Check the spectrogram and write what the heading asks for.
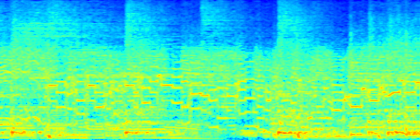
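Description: Hard rock band music, an instrumental passage led by electric guitar with no singing.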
